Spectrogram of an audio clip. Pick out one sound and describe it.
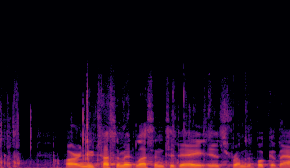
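An older man reads aloud through a microphone.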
